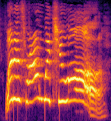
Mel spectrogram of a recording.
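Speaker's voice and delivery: high, loud, fed-up yell; exasperated shout. Real, not acted. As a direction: shout it in disbelief. Exasperated rant outburst.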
